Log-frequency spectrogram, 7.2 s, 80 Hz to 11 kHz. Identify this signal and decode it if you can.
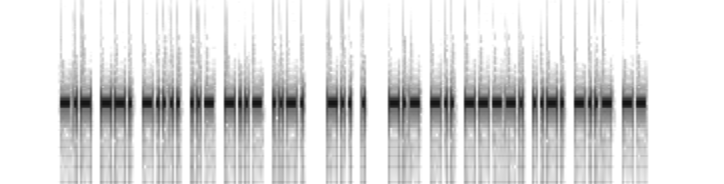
Morse code, heard as a keyed tone, about 34 wpm, 700 Hz. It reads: KG6UXF DE KD9FXM
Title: USA Callsign DE Callsign 35wpm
